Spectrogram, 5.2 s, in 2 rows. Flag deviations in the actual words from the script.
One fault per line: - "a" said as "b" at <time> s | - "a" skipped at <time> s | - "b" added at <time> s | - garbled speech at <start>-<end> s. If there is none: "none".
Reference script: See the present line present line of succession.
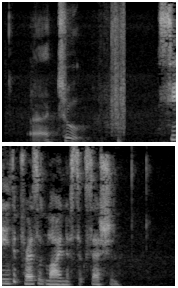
- "present line" skipped at 3.6 s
